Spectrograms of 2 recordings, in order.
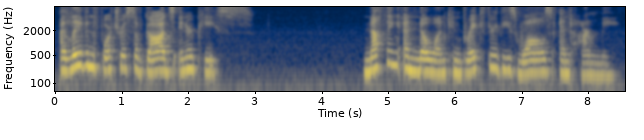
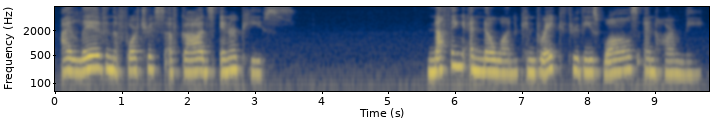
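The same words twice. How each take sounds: First: It is said loudly. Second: It is said quietly.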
